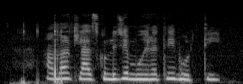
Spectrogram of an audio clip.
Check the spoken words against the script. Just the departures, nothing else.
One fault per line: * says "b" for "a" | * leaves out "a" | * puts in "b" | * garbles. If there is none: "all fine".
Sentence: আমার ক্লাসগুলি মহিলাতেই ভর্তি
* puts in "যে"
